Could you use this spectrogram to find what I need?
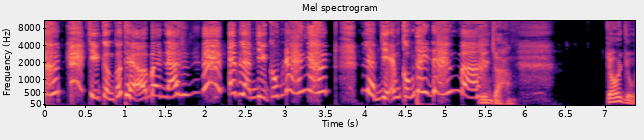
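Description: A young woman sobs and wails loudly up close.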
